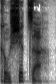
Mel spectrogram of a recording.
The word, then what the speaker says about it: Košice: And apparently that's pronounced Košice. Košice. I listened to it about 500 times, and yeah, it does sound like that. Košice.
